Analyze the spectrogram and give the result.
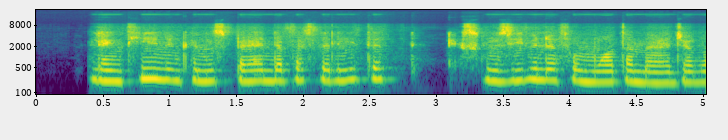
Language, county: Lithuanian, Kaunas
